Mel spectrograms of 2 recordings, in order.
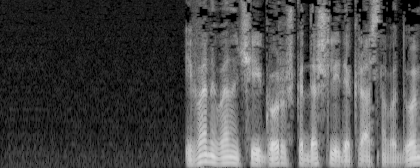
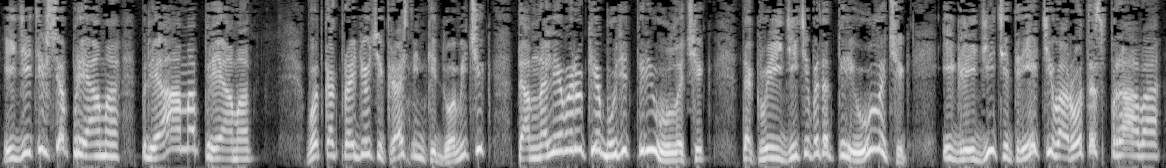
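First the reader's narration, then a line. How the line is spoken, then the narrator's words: Shrill, thin shouting. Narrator (Russian): Торговка стала кричать пронзительным, тонким голосом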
